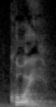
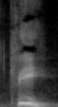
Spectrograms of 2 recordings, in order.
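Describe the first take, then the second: First: The word has an 'oy' vowel, with no v. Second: The word has a v and an 'ee' vowel. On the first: The speaker calls it right. "I think the proper pronunciation is koi" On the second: The speaker calls it wrong. "in yeshivas they say kvi"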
